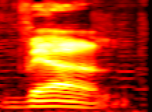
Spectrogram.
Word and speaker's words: Werl: আমাদের শহরের নামটাই তো আসলে বলা হলো না, এই শহরটার নাম হচ্ছে আসলে জার্মান উচ্চারণে বলা হয় ভেয়াল, WERL ইংলিশে আর কি।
